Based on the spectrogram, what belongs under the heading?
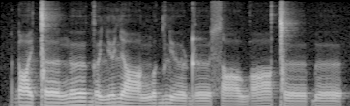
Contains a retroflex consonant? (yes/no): yes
